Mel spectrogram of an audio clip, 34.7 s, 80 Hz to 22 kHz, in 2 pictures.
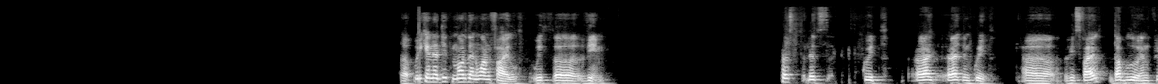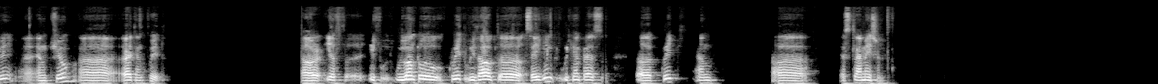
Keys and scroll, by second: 15.3-17.7 typing, 24.7 Up, 26.4-28.6 typing.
